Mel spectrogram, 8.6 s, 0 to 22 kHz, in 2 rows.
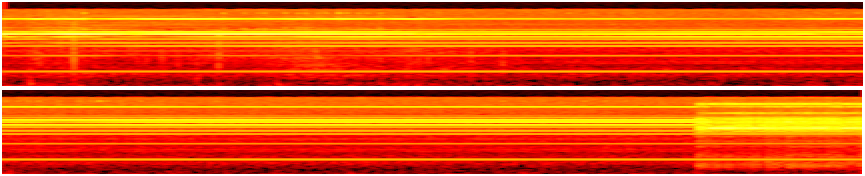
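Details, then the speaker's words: Atari XC12 cassette data recorder after repair, saving a program from an Atari 65XE: steady high-pitched data tones hold evenly over the running tape, then shift to a busier warble. The recorder saves properly, though the Atari later failed to load the tape. "so now we do play and record and press ENTER and I've got the counter at 0 so we care that it's making the noises and the tape is going"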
